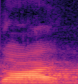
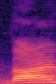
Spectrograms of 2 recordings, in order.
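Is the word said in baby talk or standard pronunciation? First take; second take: standard; baby talk. First: It is said in the standard adult way. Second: It is said in a childlike lisping way. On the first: The speaker calls it right. "ऐसे नहीं बेटा ऐसे" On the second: The speaker calls it wrong. "तुतला के बोलता है"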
